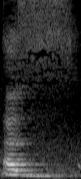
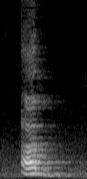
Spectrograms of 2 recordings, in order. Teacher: أز لو استطاع لو حبيت تطول صوتك به طال امتد معه إن شئت، لكن لما تقول أب وقف تماما وانحصر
